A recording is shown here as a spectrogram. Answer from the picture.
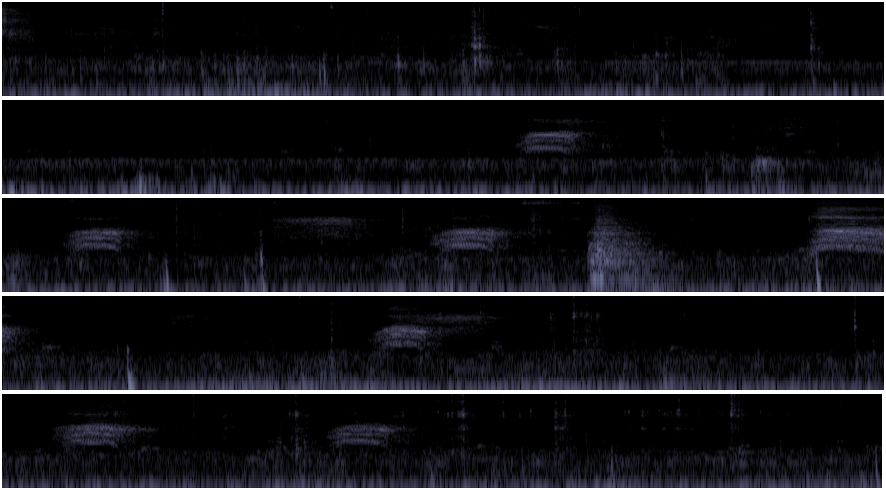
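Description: A bird calling outdoors in short, separate calls, about seven of them a second or two apart, starting a few seconds in. There is one sharp click about halfway through.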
